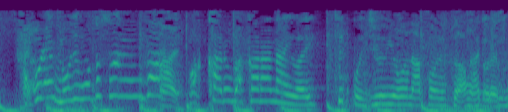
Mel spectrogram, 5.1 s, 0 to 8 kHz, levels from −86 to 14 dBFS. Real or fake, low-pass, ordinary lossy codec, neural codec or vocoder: fake; 7.2 kHz; MP3, 24 kbps; codec, 16 kHz, 2 kbps, FunCodec, trained on Chinese and English, 25 frames a second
